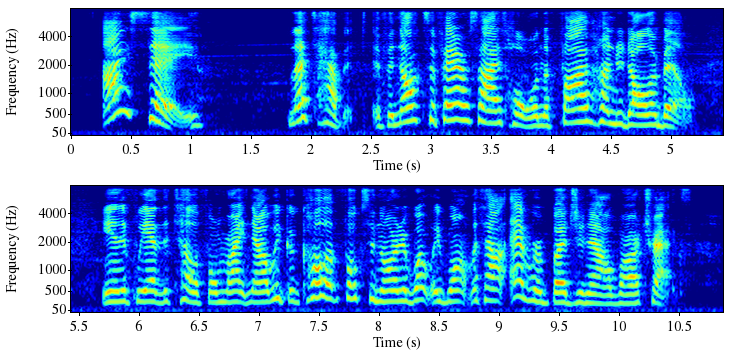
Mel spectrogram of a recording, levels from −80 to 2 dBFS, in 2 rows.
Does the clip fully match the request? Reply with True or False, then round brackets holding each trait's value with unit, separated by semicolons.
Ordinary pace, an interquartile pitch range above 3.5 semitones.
False (235 wpm; 5.1 semitones)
